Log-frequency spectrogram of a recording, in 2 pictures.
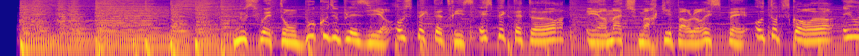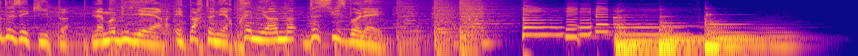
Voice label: Presenter; Die Mobiliar; Swiss Volley Ball 2018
